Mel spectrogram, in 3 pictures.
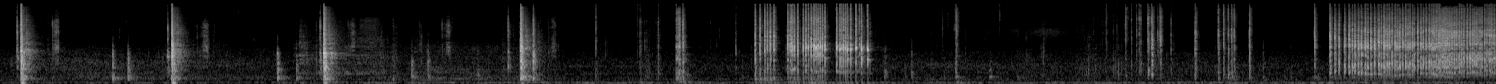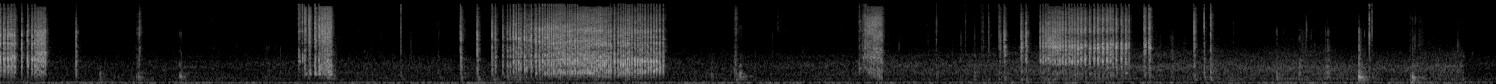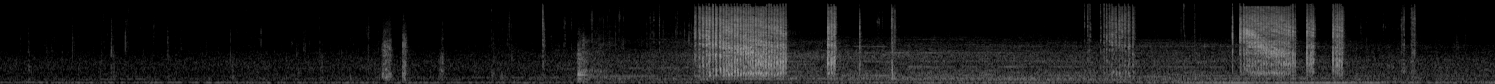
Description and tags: masking tape handling pull stretch tape outside light traffic bg
pull, tape, stretch, masking, handling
